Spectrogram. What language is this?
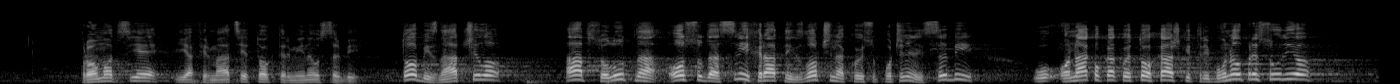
Serbian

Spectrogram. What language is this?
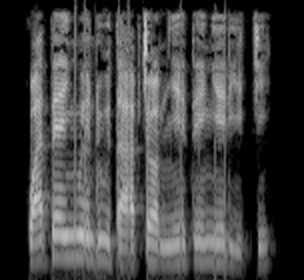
Kalenjin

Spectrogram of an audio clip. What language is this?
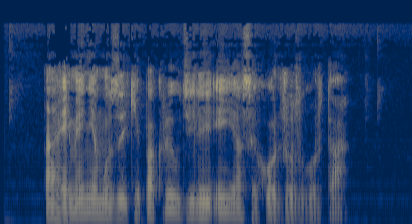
Belarusian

